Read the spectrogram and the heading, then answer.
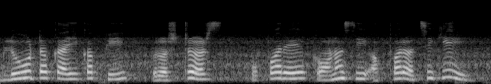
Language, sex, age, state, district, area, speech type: Odia, female, 45-60, Odisha, Kendrapara, urban, read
